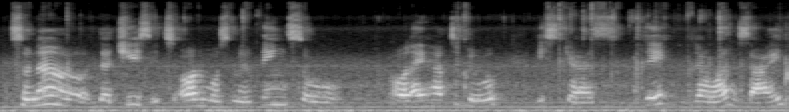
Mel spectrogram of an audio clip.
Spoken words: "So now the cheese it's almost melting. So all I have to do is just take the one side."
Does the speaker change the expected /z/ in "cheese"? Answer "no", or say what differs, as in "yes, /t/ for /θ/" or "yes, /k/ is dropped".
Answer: yes, /s/ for /z/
